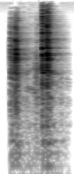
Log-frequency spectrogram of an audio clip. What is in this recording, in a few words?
plate small take slide hard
